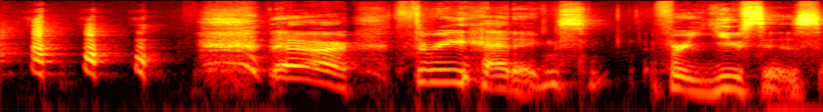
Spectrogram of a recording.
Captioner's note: laughing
